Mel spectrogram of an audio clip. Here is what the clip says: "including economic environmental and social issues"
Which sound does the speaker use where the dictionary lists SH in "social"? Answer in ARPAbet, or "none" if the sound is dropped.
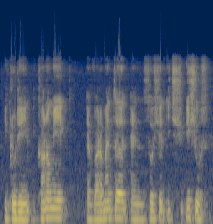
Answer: SH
